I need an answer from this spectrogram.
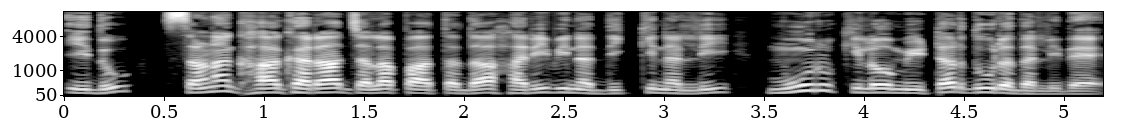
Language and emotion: Kannada, neutral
